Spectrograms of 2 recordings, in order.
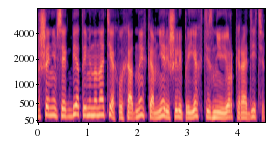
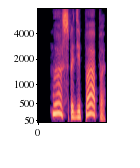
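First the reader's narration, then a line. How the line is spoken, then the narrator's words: Sigh. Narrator (Russian): вздохнула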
